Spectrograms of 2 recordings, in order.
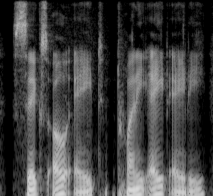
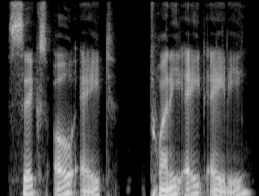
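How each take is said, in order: Both takes have the same delivery.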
